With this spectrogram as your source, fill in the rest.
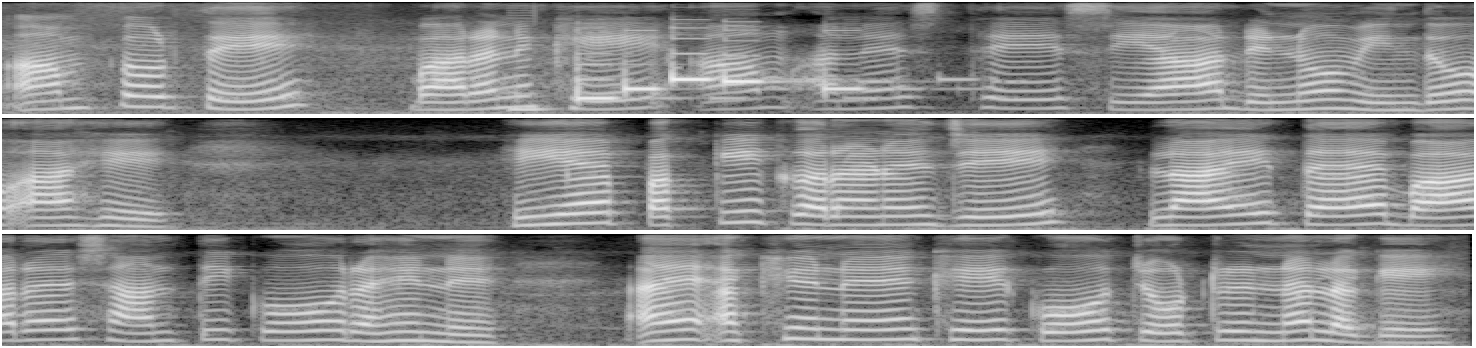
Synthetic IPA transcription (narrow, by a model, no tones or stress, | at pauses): aːmt̪ɔːɾt̪e | ɓaːɾənɪ̆kʰeːaːmɐnɪst̪ʰesijaɗɪnoʋẽːn̆d̪oaːɦeː | hiːəpɐkikɐɾəɽ̃ʊ̆d͡ʑeː | laːɪt̪ɐɓaːɾʃãːnt̪ikoɾɐɦɪnɪ̆ | ɛ̃ːʔɐkʰijʊn̆kʰeːkot͡ɕoːʈnɐlɐɡeː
